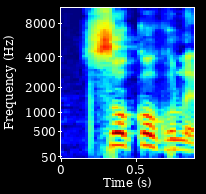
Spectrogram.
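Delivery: normal talking voice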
